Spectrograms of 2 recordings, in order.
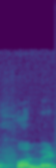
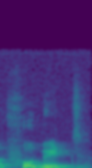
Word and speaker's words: forbid: ऐसे तो फोरबिड होता है, लेकिन रियल प्रोनाउंसिएशन आपका होगा फोबिड।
